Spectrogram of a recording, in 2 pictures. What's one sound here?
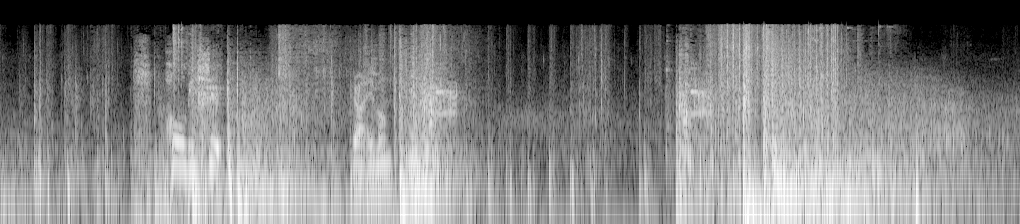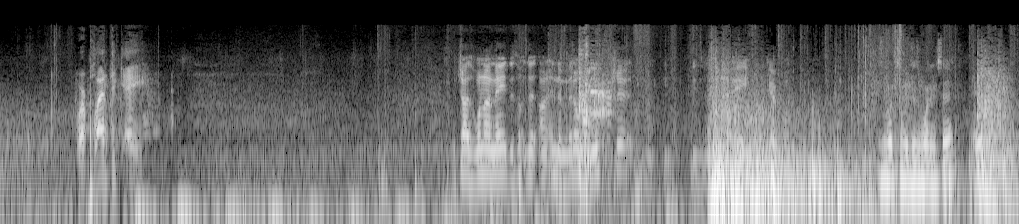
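Gunshots crack and boom in bursts.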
